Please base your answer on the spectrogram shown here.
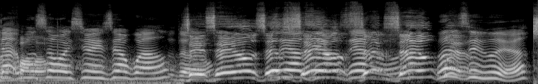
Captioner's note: both babbling goofily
